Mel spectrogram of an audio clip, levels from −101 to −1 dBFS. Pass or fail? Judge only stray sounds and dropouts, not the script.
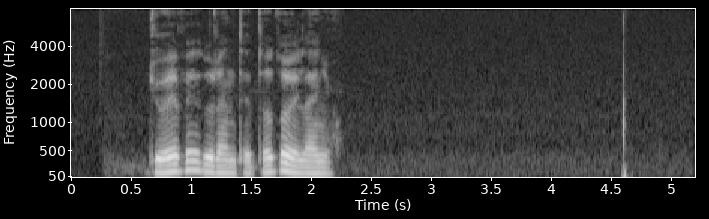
pass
